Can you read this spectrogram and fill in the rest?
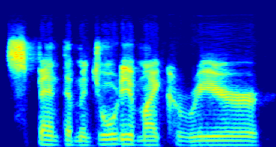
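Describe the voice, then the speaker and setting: A man in his forties from Venezuela speaks as a podcast guest, pausing often on ums and restarting his sentences. The sound is dull and a bit lo-fi, with a dry, close feel. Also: mid-range voice, flat delivery, a bit bright, no room sound. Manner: halting, many ums and restarts. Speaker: sales director, podcast guest. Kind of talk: interview conversation.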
